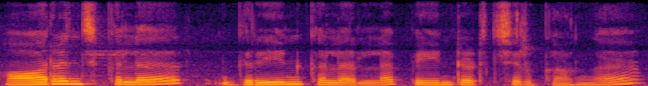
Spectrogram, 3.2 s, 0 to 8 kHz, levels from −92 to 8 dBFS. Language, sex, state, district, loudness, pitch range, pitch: Tamil, female, Karnataka, Bangalore, -16 LUFS, 175-215 Hz, 190 Hz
